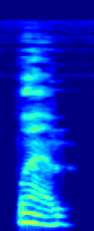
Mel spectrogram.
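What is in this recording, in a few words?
worm, Australian English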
